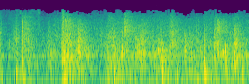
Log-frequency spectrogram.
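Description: Footsteps of several people walking toward a door, one leading and the others following, a steady run of overlapping, irregular hard steps with dull thuds, fairly loud throughout and with no voices.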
